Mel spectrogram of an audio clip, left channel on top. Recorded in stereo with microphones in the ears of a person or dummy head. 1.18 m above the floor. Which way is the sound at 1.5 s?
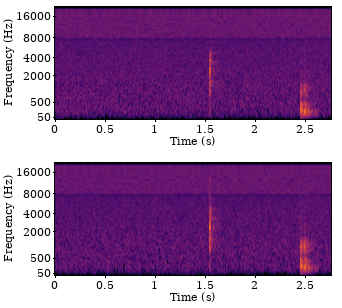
30° right (ahead or behind).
